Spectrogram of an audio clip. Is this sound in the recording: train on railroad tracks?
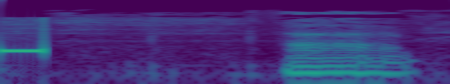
no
